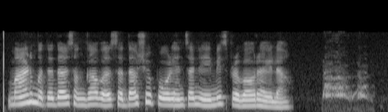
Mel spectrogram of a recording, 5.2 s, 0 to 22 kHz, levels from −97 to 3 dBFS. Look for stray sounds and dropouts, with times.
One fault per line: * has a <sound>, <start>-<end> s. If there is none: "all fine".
* has a bark, 4.3-5.0 s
